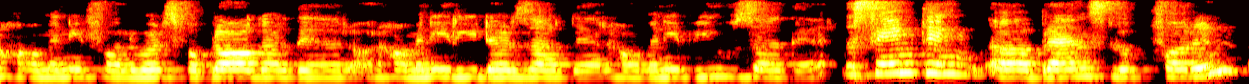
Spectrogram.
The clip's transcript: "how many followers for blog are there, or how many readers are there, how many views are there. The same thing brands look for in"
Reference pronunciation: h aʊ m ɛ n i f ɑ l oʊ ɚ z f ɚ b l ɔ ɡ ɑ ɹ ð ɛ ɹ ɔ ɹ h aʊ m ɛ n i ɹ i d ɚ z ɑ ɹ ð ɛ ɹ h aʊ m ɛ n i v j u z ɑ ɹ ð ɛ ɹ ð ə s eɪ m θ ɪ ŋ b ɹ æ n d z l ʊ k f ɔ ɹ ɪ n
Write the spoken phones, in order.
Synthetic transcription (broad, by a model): h aʊ m ɛ n i f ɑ l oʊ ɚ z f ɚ b l ɔ ɡ ɑ ɹ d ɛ ɹ ɔ ɹ h aʊ m ɛ n i ɹ i d ɚ z ɑ ɹ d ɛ ɹ h aʊ m ɛ n i v j u z ɑ ɹ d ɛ ɹ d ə s eɪ m t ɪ ŋ b ɹ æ n d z l ʊ k f ɔ ɹ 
